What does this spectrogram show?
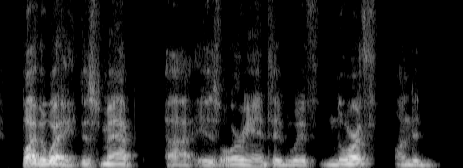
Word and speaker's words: IJ: This is the I waterway. By the way, I is written IJ, and it's pronounced I.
